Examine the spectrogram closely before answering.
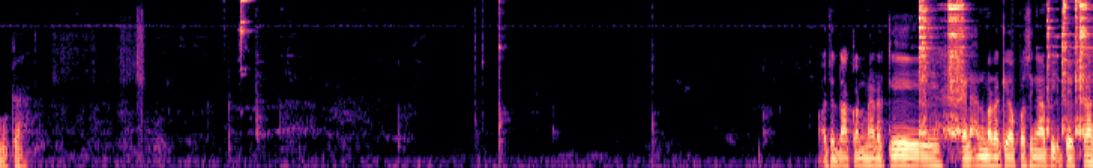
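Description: Metal tools click and tap against an engine.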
